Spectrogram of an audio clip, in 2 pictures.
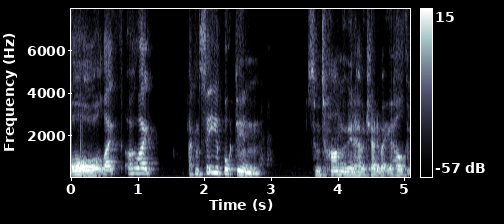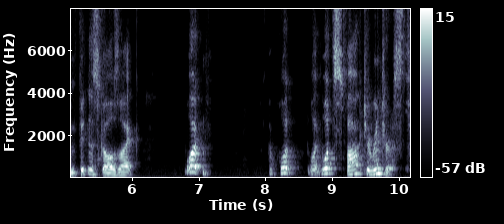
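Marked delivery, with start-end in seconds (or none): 6.8-10.2 genuinely curious, inquisitive tone. Showing how to open a booked call, in a very curious, questioning tone. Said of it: "I'm saying it with a very curious, a very questioning tone".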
